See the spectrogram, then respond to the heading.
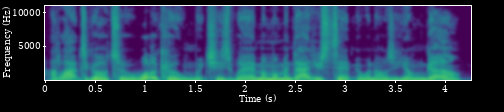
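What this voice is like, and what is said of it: Put-on Yorkshire accent. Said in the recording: “I'm doing a Yorkshire accent”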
